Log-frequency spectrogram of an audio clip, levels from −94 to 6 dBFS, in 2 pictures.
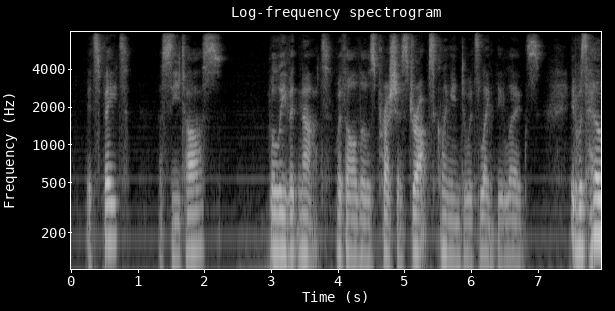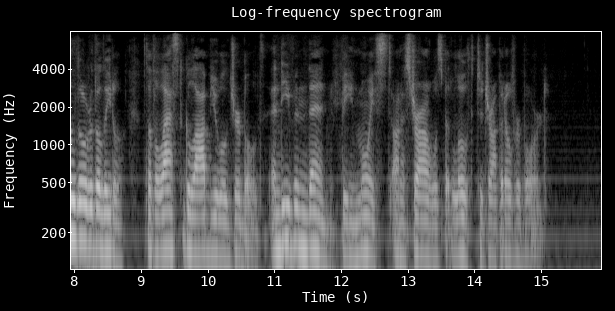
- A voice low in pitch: Yes, low, 130 Hz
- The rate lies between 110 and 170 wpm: Yes, average, 160 wpm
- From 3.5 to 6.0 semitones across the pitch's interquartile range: No, average, 2.9 semitones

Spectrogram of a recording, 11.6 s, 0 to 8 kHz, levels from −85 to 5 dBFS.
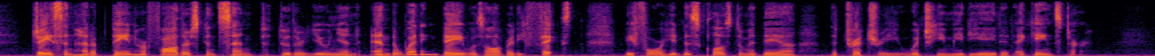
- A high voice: No, medium, 150 Hz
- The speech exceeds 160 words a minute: No, average, 145 wpm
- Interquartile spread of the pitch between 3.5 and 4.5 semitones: No, average, 2.9 semitones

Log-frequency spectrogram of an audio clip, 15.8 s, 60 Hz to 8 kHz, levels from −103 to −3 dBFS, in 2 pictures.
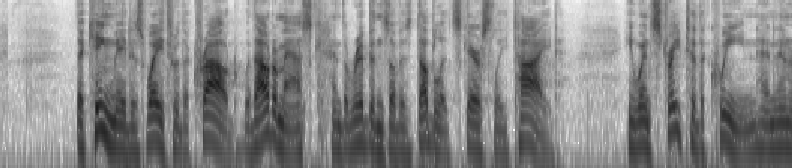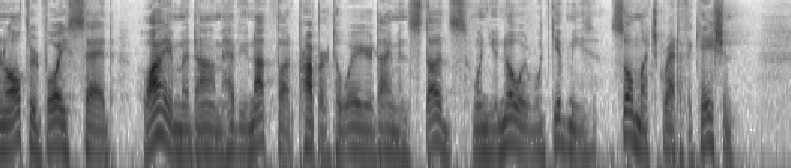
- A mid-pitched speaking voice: No, low, 100 Hz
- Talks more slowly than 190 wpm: No, average, 200 wpm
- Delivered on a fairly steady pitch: No, average, 4.3 semitones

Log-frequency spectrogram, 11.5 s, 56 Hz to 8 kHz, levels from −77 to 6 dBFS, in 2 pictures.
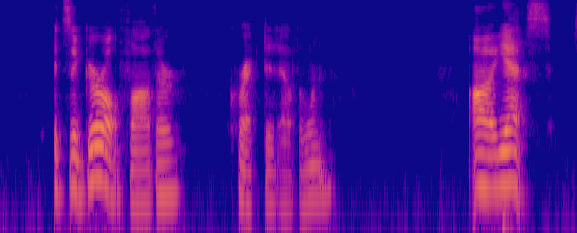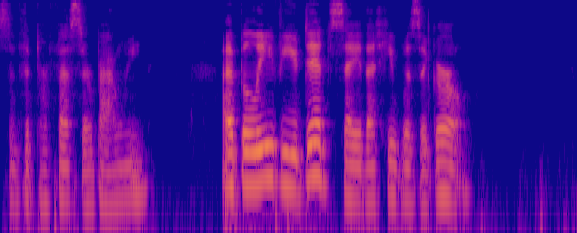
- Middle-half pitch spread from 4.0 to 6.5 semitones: Yes, wide, 5.5 semitones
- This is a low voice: Yes, low, 120 Hz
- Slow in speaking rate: Yes, slow, 115 wpm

